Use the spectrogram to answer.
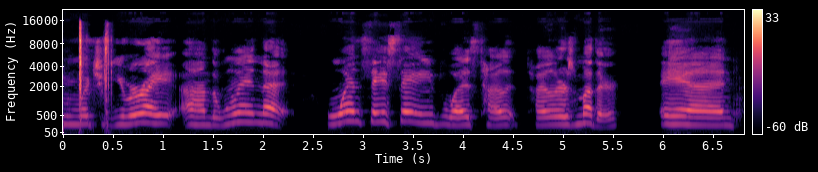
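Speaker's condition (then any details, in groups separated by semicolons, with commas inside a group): Cerebral palsy, spastic; from birth, muscle spasms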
